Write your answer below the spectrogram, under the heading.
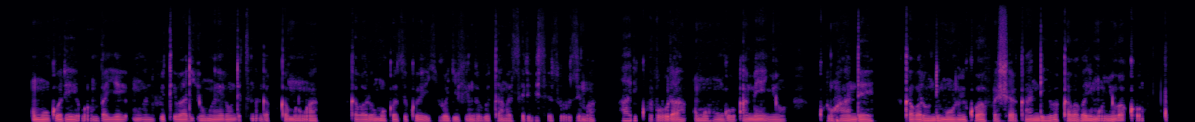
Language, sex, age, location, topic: Kinyarwanda, male, 25-35, Kigali, health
